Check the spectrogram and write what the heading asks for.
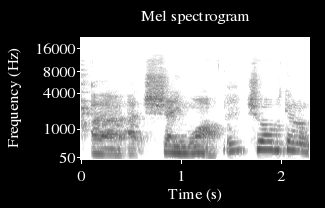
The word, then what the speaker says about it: Chez Moi: I was like, Chez Moi, where's that? At least you pronounced it right.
